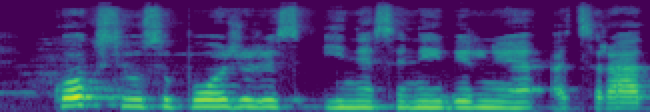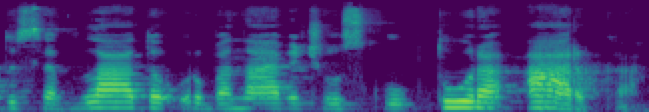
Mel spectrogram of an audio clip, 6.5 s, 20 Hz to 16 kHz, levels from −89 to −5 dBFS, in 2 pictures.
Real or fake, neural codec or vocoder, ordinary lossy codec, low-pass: fake; vocoder, 44.1 kHz, 128 mel bands every 512 samples, BigVGAN v2; MP3, 64 kbps; 14.4 kHz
